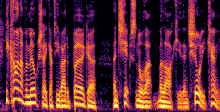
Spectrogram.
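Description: In a very clean recording with a silent background, a man with a British accent talks very fast in a fairly low voice, his pitch swinging very widely while his loudness stays very even. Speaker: radio host. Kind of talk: casual chat. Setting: studio. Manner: animated.

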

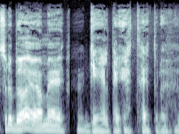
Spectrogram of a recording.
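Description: A somewhat breathy male voice with very wide pitch swings, on a very clean recording with a silent background. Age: 40s. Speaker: interview guest sharing weight-loss story. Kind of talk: interview. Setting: studio.

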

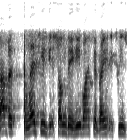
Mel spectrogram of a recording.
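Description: A man with a Scottish accent, fairly high pitch, and a very fast pace. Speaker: football fan caller. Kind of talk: radio phone-in. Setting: phone call. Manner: animated.

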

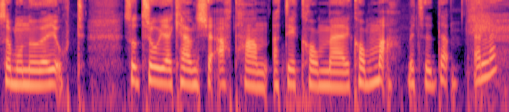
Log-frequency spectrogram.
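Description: In a normal speaking voice, a woman of medium pitch talks at a moderate pace with fairly even intonation, on a very clean, dry, close recording with no echo and a silent background. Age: 20s. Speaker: podcast co-host. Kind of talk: casual chat.

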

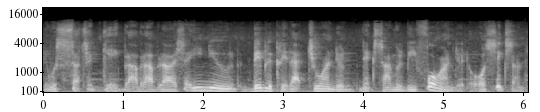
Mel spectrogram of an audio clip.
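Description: Over noticeable background noise, a man talks at a fairly slow pace. His fairly low voice moves in very wide pitch swings. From Jamaica, raised in London England. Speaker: photographer. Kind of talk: recounting memories in an interview.

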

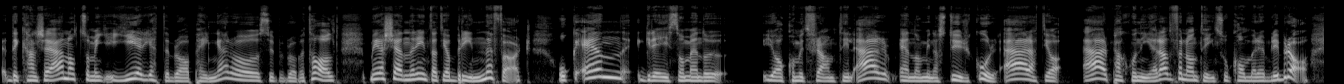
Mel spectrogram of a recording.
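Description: A woman with an ordinary speaking voice talks at a moderate pace and medium pitch, with lively intonation. The recording is very clean and dry, close with no echo, against a silent background. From Sweden, Norrköping (Östergötland). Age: 30s. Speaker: TV presenter and actress. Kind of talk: casual interview.

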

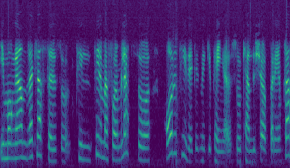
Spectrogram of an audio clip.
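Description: Lively in intonation, a woman with a high voice speaks at a fairly quick pace. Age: 20s. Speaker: racing driver and driving instructor. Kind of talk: interview. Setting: in a car.

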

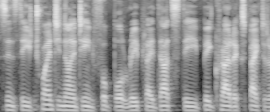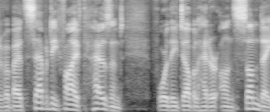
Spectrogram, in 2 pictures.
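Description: On a very clean recording with a silent background, a man with an Irish accent talks at a fairly quick pace, medium pitch and ordinary pitch variation. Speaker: sports news presenter. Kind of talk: news reading.

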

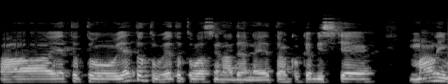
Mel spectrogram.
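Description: A man with a plain, everyday voice talks fairly quickly, his medium pitch showing ordinary pitch variation. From central Slovakia, near Žiar nad Hronom. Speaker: brewery manager. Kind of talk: interview.

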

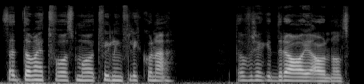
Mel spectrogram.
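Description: Fairly even intonation marks this woman's speech. Her pitch sits fairly low. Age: 20s. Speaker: podcast co-host. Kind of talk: casual chat.

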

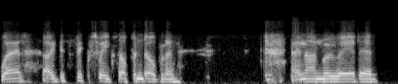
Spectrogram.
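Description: The man's pitch sits in the medium range. His intonation is monotone and flat. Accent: Cork. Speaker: retired paramedic. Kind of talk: radio phone interview. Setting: phone call.

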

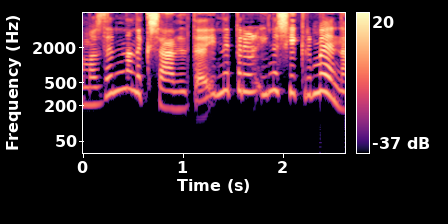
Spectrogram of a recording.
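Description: A woman is speaking. The sound is dry and close with no echo. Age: 50s. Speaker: triathlete and lifeguard volunteer. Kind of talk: interview.

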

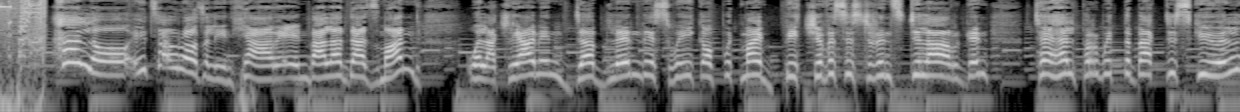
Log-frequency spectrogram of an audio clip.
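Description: A woman speaks at a fairly slow pace in a North Cork accent, her high voice moving with ordinary pitch variation over music in the background. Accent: North Cork Irish. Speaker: caller to comedy advice segment. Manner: gossipy, comic rant.

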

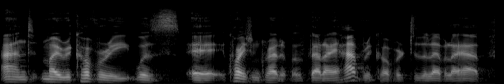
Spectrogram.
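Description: The tone is bright and sharp, with lively intonation. The pace is fairly quick. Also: man. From Ireland, Athy, Co. Kildare. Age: 60s. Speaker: music and TV producer. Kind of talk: radio panel discussion. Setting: outside broadcast at a hotel.

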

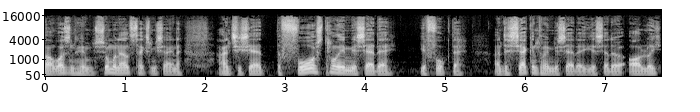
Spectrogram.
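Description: With a Dublin accent, a man speaks in a dark, mellow tone with ordinary pitch variation. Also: medium pitch for a man. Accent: Dublin Irish. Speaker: podcast co-host. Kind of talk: casual chat. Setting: stage in empty stadium.

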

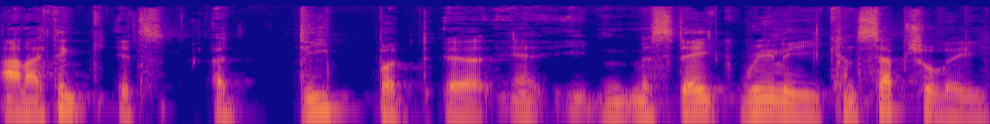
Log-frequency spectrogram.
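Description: A man speaks at a medium pitch with a dark, mellow tone and a somewhat breathy quality. The recording is very clean, with a silent background. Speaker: neuroscientist and professor. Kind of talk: interview, explaining science to a live audience. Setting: stage with live audience.

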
